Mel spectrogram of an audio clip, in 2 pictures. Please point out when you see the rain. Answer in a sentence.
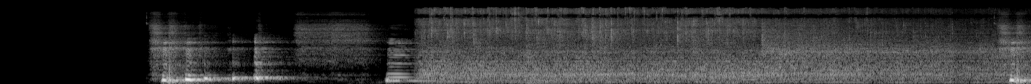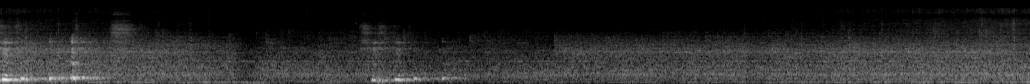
The rain can be heard from 4.1 to 20.5 s.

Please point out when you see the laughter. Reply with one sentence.
The laughter can be heard from 1.4 to 4.1 s, from 9.9 to 11.6 s and from 13.8 to 14.8 s.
